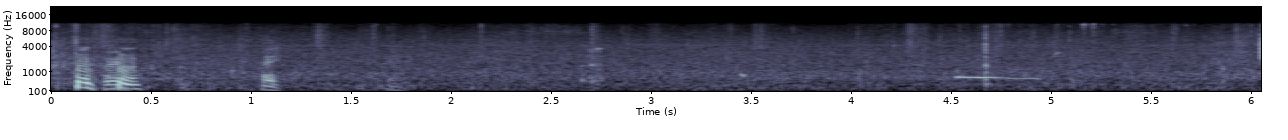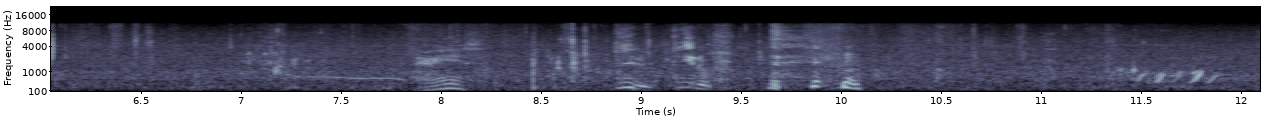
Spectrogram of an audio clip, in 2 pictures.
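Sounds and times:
short squeak: 0:10.9 - 0:11.2.

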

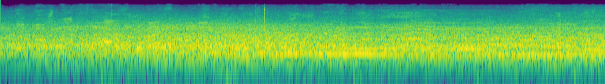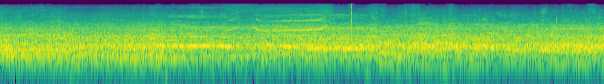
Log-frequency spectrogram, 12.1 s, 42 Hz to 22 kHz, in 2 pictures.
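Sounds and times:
din of many voices: 0:00.0 - 0:12.0
stadium crowd chanting: 0:00.0 - 0:12.0.

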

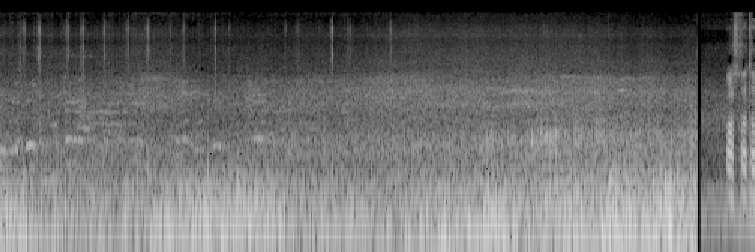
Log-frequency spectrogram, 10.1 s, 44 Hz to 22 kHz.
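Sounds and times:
wind buffeting microphone: 0:00.0 - 0:09.3
outdoor street ambience: 0:00.0 - 0:10.0.

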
